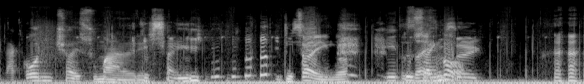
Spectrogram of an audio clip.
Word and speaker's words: Ituzaingó: Ituzaingó. Ituzaingó. Tiene el acento en la O en todos los lugares del mundo. ¿Por qué le pone? ¿Por qué le dicen Ituzaingó? Me acompañó ese Ituzaingó. No, pelotudo, Ituzaingó.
